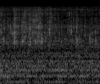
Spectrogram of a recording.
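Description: Tap water pouring steadily over a Veken pet fountain filter as it is rinsed and saturated, a continuous close hissing splash with no break and no talking.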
